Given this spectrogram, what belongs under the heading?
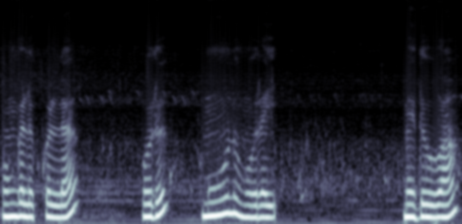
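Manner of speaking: slow, even yoga nidra guidance with long pauses; guided meditation. Real, not acted. Yoga teacher guiding listeners lying down to relax each body part, guided meditation. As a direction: lead them unhurriedly into rest, phrase by phrase.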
